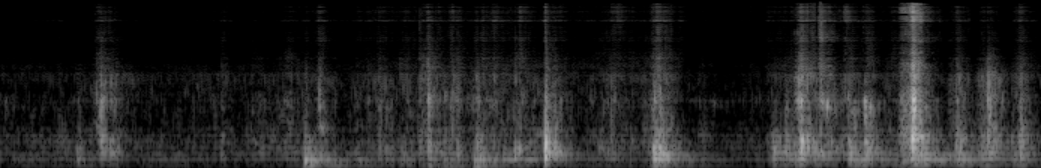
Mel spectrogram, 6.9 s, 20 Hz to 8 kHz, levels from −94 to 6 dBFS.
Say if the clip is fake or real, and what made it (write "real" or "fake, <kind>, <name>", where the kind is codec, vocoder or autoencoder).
fake, vocoder, BigVGAN v2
